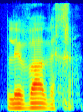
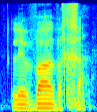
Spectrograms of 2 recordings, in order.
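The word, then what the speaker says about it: לְבָבְךָ: So both shva in this word they're both audible, so I can just put a little e and an apostrophe and finish off the word. Levavecha, levavecha, levavecha.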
